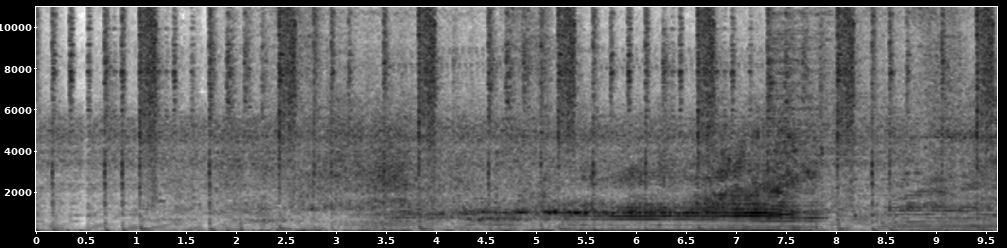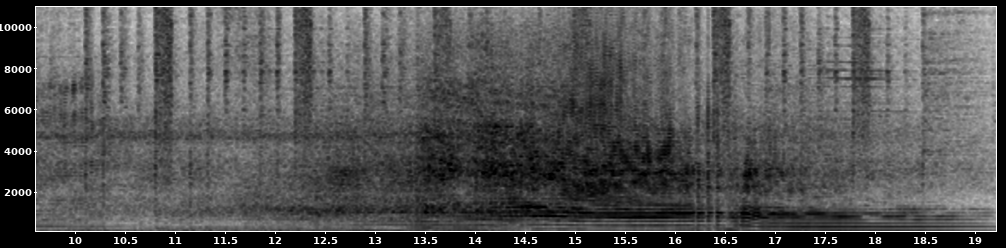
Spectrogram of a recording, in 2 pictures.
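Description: A Mazdaspeed MX-5 lapping a race track, its engine revving hard through repeated gear changes, rising and falling pitch with tire squeal, loud and close throughout.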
